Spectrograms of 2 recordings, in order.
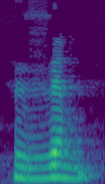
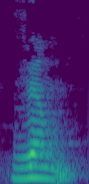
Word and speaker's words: them: কিন্তু আমি যখন এই দ উচ্চারণ করলাম তখন কিন্তু জিব্বার যে ডগা আছে, এটা যদি জিব্বা হয় এই ডগায় উপরে পাটি দাঁত রেখে আপনাকে উচ্চারণ করতে হবে, যেমন them.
